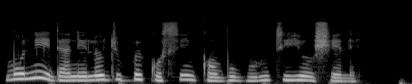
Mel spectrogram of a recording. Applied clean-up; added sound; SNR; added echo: neural mask model DeepFilterNet 3.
